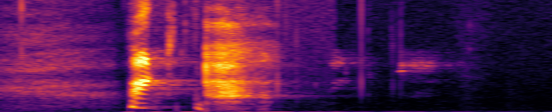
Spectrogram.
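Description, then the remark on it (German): A single sharp sneeze bursts out, a quick inhaled catch followed by a loud explosive release, then quiet. “Gesundheit.”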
